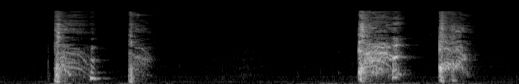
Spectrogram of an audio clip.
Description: Allergy tickles got me going. Please comment, share and subscribe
